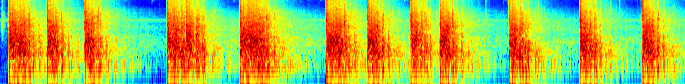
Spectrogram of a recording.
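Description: Handgun shots fired at night in firearms training, a dozen loud, sharp reports in quick pairs and short bursts, each with a fast-decaying echo, and no voices between them.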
